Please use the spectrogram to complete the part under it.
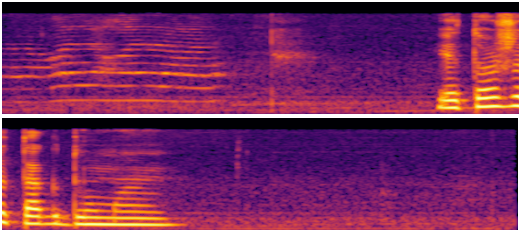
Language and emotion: Russian, neutral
